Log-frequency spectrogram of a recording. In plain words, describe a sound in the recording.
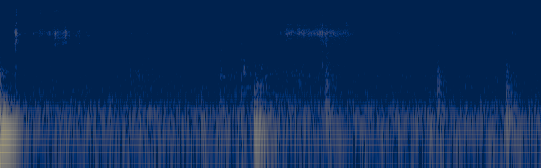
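Plastic pieces slide across paper on a table.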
